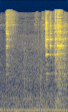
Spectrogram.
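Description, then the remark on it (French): A metal steamer basket clinks and scrapes as it is set in the bottom of a saucepan holding a little water for steaming, with a couple of bright metallic clatters over a low steady hum. “Donc ça se positionne dans le fond de la casserole.”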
